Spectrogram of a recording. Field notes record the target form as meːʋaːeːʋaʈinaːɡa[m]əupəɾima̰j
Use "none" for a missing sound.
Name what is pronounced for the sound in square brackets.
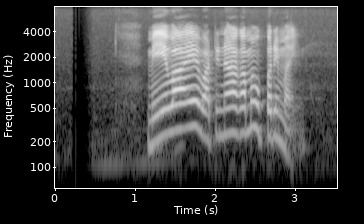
m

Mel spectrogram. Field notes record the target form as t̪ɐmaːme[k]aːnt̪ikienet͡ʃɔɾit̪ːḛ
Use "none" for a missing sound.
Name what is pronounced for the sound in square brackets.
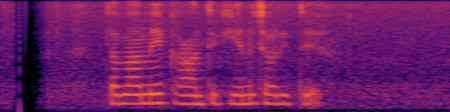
k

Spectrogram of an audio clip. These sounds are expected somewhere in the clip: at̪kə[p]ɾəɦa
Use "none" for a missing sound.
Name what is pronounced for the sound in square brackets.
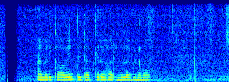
none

